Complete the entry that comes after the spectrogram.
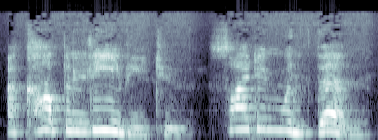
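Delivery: angry. A narrator's reading. Roman angrily scolding Virgil and Logan for siding with them. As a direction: lash out at the others for switching sides. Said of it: "Roman said angrily".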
